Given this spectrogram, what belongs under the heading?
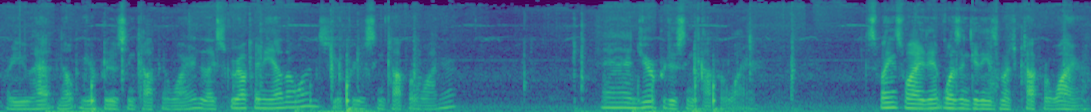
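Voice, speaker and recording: A man giving casual gameplay commentary on his own play, a bit croaky today, counting items aloud and humming to himself. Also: medium pitch, fairly quick, noisy background. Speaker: game streamer.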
